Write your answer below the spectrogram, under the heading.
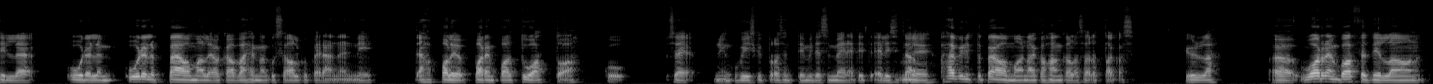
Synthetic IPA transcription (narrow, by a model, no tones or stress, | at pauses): silːe | uːdelːemuːdelːeppæːomɑlːejokɑoʋʋæɦemːæŋkuseɑ̰lkupḛɾæ̰nḛnni | t̪eɦæppɑljopɑɾempˑɑːt̪uɑt̪ːo̰ɑ̰ | kṵ | se | nḭːŋkuʋiːskyt̪̚prosent̪ːiːmit̪esemenḛt̪it̪ḛlisiæhæʋinːyt̪ːæpæːomɑːnɑikɑhɑŋkɑlːˑɑsɑ̰ːdʔɑt̪ːɑ̰kɑs | kylːæ | ʔøːʋorembɑfːet̪ilːɑon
